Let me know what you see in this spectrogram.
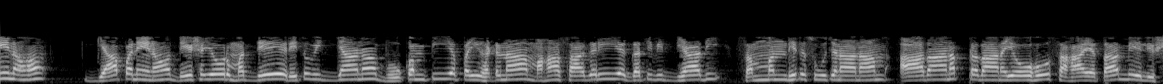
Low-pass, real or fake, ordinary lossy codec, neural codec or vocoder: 3.6 kHz; real; none; none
